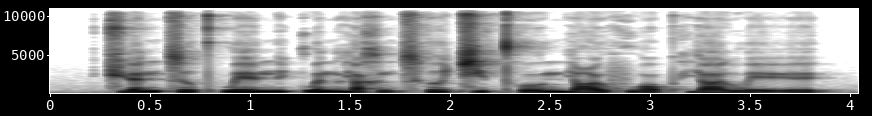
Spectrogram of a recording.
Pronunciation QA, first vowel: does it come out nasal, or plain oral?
oral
